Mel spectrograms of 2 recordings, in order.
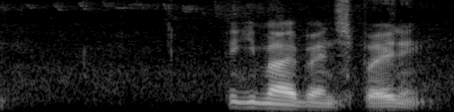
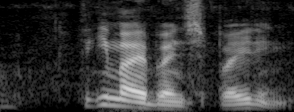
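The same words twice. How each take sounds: First: Slow, knowing repeat. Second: Said in the usual way. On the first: Shown as a demonstration. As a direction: drag out the line to sell the joke.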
